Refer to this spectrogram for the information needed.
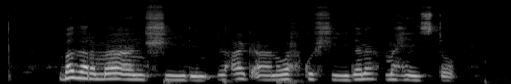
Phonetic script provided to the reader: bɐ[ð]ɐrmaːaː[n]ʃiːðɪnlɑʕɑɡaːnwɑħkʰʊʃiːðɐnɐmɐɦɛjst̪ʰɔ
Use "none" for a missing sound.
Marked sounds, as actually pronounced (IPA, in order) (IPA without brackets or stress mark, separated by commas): ð, n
